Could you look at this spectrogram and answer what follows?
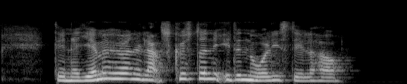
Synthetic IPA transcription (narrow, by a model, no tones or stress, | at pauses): d̥enæɐjeməhøːɐnəlɑ̈ŋ̰skʰøsd̥ɐnəʔid̥enːo̝ɐliəsd̥e̝ləɦɑ̈ʊ̰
